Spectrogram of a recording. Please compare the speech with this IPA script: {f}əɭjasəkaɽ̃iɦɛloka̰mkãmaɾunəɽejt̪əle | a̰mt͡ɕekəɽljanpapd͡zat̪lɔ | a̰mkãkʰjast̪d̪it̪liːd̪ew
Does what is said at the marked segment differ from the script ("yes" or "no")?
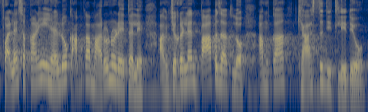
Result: no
